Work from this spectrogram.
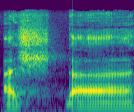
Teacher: Shin itu dari tengah lidah makhrajnya. Tidak pakai bir, bukan tidak perlu pakai bir, tapi dari tengah lidah. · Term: tafasyi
